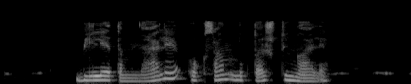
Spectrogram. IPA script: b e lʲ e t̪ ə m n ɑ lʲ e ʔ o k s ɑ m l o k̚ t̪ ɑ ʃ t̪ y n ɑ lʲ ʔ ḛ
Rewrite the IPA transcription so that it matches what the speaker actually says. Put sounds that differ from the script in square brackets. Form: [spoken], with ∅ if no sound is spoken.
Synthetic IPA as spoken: b [i] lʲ e t̪ ə m n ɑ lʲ e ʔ o k s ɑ m l [u] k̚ t̪ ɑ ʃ t̪ y [ŋ] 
